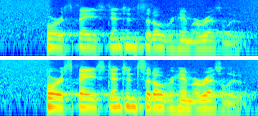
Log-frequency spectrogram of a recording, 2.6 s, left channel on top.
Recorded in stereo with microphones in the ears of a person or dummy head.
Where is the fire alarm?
I don't hear a fire alarm.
